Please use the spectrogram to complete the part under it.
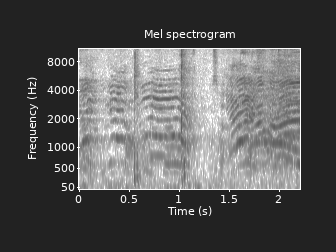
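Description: A softball smacks into a catcher's mitt.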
